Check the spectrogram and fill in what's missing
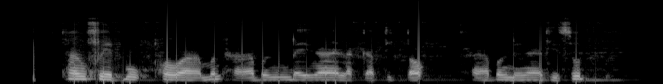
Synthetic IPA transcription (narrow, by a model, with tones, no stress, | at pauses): t̪ʰaː˧˨ŋfeː˧˩t̪̚bu˧k̚pʰɔ˧waː˧ma˧˥˨nhaː˨˩˦bɤ˧˨ŋda˧˩jŋaː˧˨jla˧kːa˧˩t̪i˧˦k̚t̪ɔ˧˦k̚ | haː˨˩˦bɤ˧˨ŋda˧˩jŋaː˧jt̪ʰiː˧˩su˧˦t̪̚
